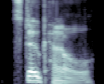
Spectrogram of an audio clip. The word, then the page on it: stokehole: British English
